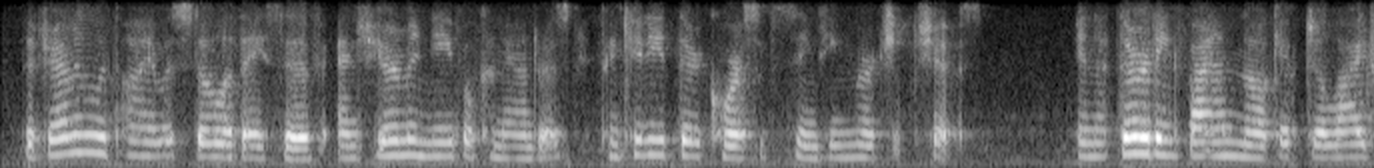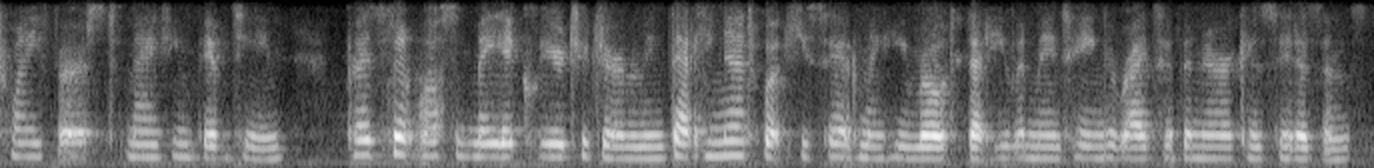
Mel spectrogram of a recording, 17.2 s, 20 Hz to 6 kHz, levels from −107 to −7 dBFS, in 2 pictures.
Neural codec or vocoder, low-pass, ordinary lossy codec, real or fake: codec, 24 kHz, 0.9 kbps, WavTokenizer, medium speech release version 1; 5.4 kHz; Opus, 16 kbps; fake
